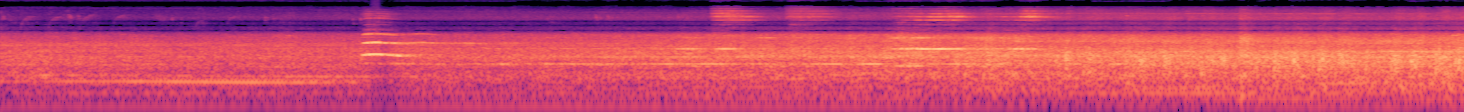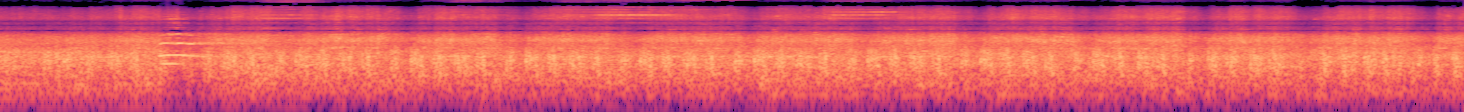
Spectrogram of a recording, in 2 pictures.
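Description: Diesel-hauled freight train approaching and passing. The locomotive's horn sounds a short blast about four seconds in and another about sixteen seconds in. The train's rumble grows louder, and the second half is filled with the steady rumble and rhythmic wheel clatter of tank cars and freight wagons going by.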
